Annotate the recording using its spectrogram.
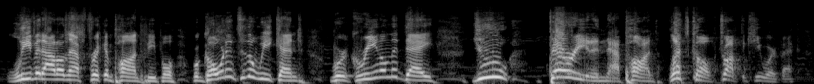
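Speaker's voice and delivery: pumped-up, fired-up, energetic rallying voice. Rallying people before the last race, pumped up. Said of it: "I'm pumped up".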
